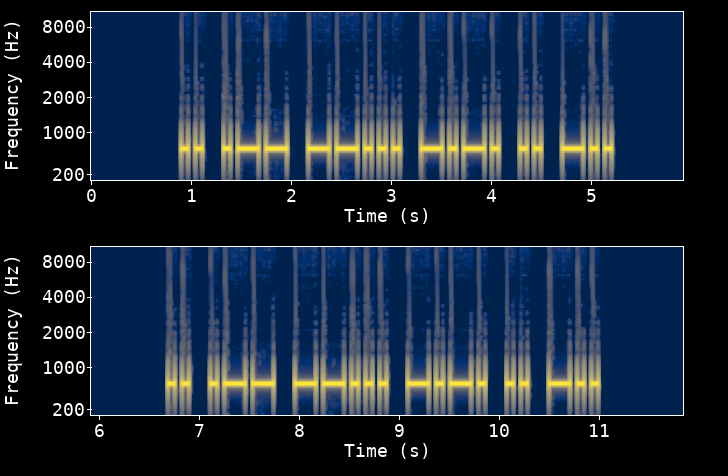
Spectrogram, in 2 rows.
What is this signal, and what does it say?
Morse code, heard as a keyed tone, about 17 wpm, 700 Hz. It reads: IW7CID IW7CID
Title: DXCC-100 Call Signs - 6 Characters - Repeated 2x - 17wpm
